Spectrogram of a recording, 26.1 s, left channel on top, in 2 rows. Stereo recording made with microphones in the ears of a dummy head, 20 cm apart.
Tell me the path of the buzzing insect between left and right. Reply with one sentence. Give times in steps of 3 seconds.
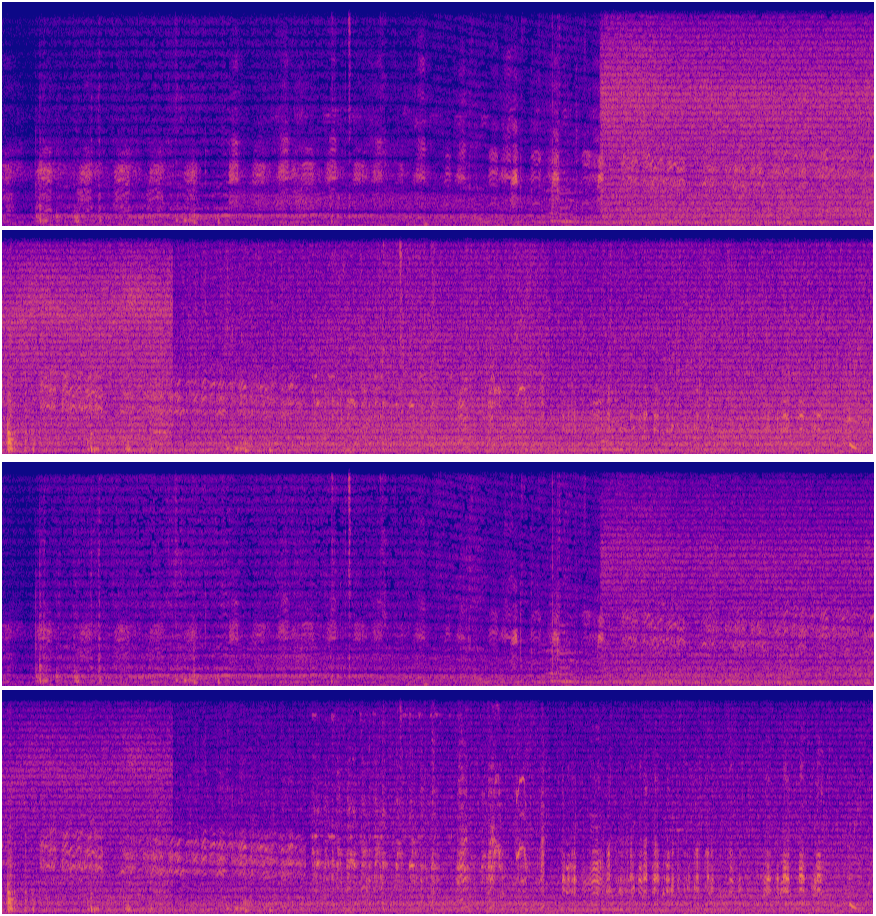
In this clip you hear the buzzing insect on the right from 0 s, in the centre from 9 s and on the left from 12 s.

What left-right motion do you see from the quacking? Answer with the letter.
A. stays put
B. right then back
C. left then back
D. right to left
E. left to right
E.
